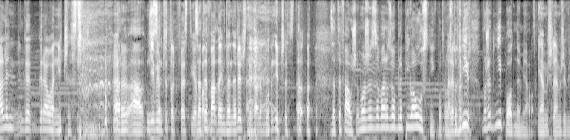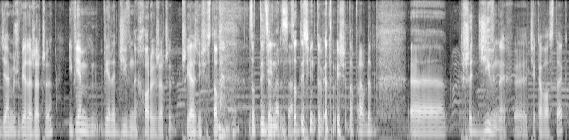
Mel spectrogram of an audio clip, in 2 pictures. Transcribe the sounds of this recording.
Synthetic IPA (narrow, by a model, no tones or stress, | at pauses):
alɛɡɡɾawaɲɛt͡ʂɘst̪ɔ̥aɾɛaɲɛvʲjɛmt͡ʂɨt̪ɔkfɛst̪ʲjaaɛbad̪aɲvɛnɛɾɘt͡ʂnɨxalɛbɘwɔɲɛt͡ʂɘst̪ɔ | zat̪ɛfawʂɛmɔʐɛzabaɾd̪zɔɔblɛpʲiwaust̪ɲik̚pɔpɾɔsalɛt̪ud̪ɲimɔʐɛd̪ɲipwɔd̪nɛmʲja̰wa̰jamɘɕlawɛmʐɛvʲid͡ʑawɛmjuʐvʲjɛlɛʐɛt͡ʂɘ | ivʲjɛmvʲjɛlɛd͡ʑivnɘxːɔɾɘɣʐɛt͡ʂɘpʂɘjaʑɲiɕɛst̪ɔbɛt̪sɔt̪ɘd͡ʑeɲɛɾssɔt̪ɘd͡ʑeɲd̪ɔvʲja̰d̪ujɛɕɛnapɾavd̪ɛ | pʂɛd͡ʑivnɪ̰xt͡ɕɛkavɔst̪ɛk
